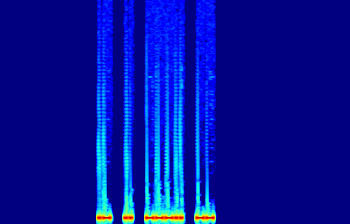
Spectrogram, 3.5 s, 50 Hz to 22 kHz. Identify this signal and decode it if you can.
Morse code, heard as a keyed tone, about 52 wpm, spaced as for 37 wpm, 700 Hz. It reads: AI8M
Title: USA Call Signs - 4 Characters - 2x Character Spacing - 50wpm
